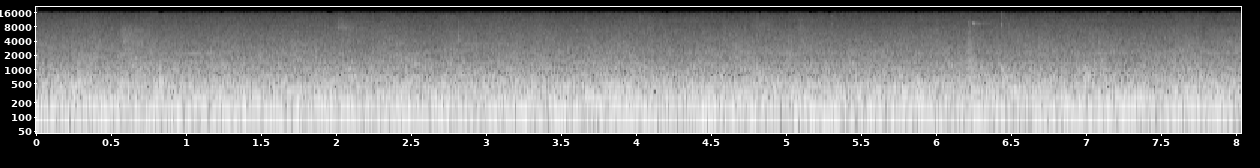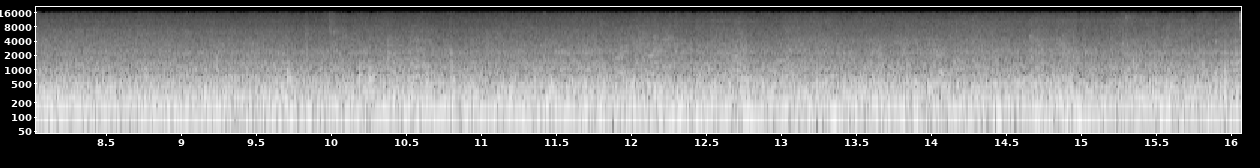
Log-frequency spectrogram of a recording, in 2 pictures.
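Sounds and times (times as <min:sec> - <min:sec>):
escalator mechanical rumble: 0:00.0 - 0:16.0.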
